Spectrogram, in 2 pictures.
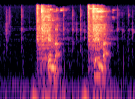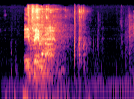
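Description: A heavy metal tool strikes iron bars with a loud clang.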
